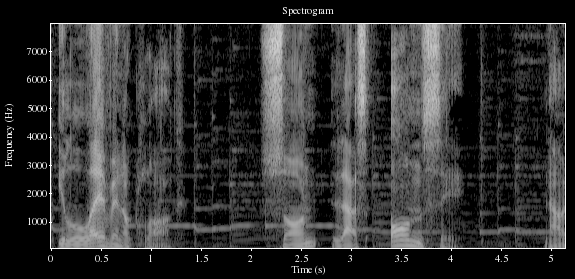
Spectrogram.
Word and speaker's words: once: more sophisticated siente it's 11 o'clock son las honse now it's a spell like the word once in english but it's pronounced on it's 12 o'clock solas dossi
